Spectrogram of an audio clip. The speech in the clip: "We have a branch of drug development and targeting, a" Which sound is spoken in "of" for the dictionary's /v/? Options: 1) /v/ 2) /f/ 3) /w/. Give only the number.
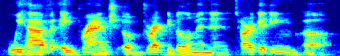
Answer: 1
